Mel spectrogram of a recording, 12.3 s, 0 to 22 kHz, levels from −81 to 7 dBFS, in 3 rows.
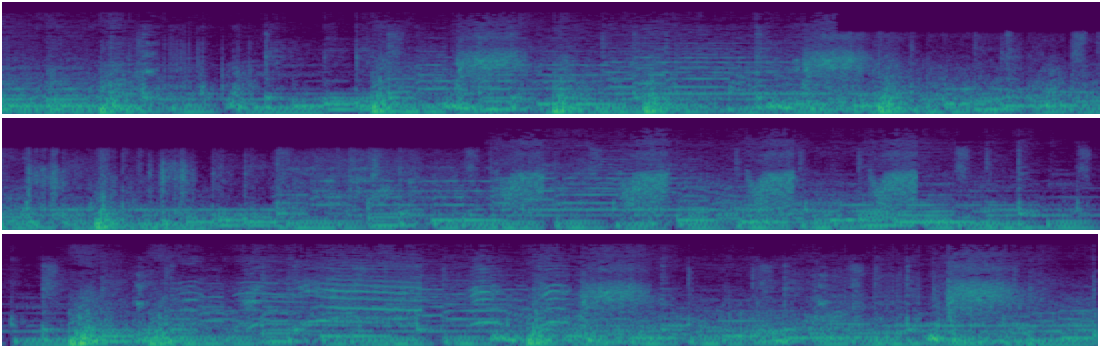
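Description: From 3.15 s to 6.89 s the sound turns rough and muffled, losing everything above 8 kHz, and is harshest for a 1.68 s stretch. This is a call bitrate drop: the encoder switched to much coarser coding, which fits a fall from 32 to 10 kbps.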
